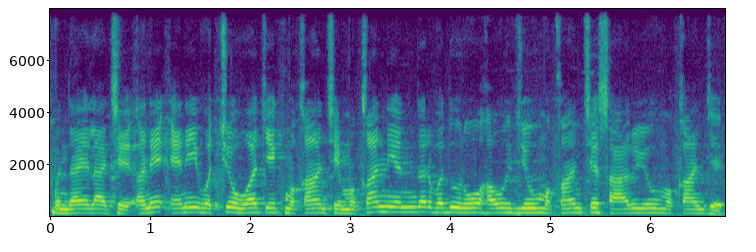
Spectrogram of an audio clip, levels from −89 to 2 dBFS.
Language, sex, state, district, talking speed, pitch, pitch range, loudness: Gujarati, male, Gujarat, Gandhinagar, 185 wpm, 170 Hz, 155-180 Hz, -12 LUFS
